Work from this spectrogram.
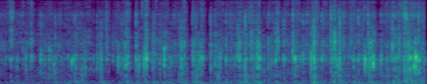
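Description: Paint thinned with an equal measure of Floetrol is stirred with a stick, giving a soft, continuous wet patter and sloshing of thick liquid that stays steady and close, with no voices.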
